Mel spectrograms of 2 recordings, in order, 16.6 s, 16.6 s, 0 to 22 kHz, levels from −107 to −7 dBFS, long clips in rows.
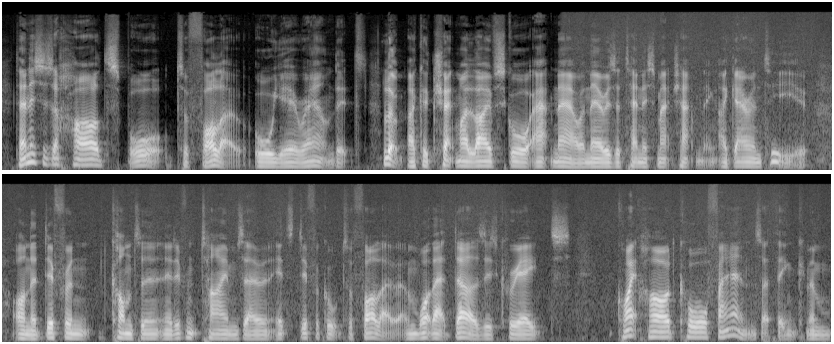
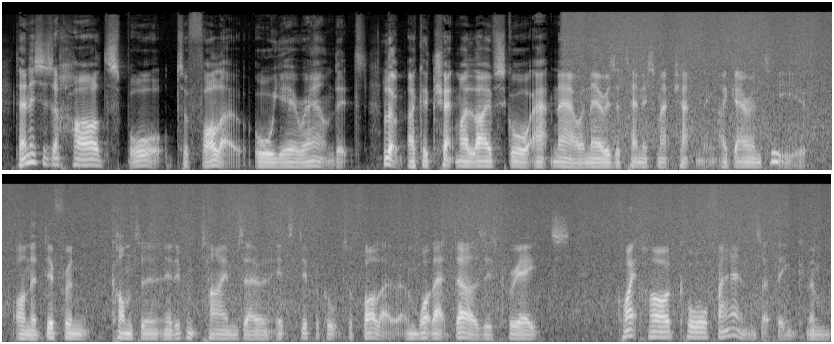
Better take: first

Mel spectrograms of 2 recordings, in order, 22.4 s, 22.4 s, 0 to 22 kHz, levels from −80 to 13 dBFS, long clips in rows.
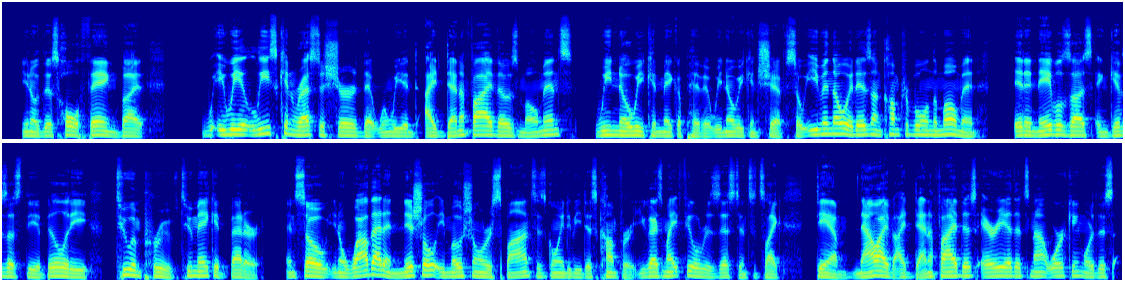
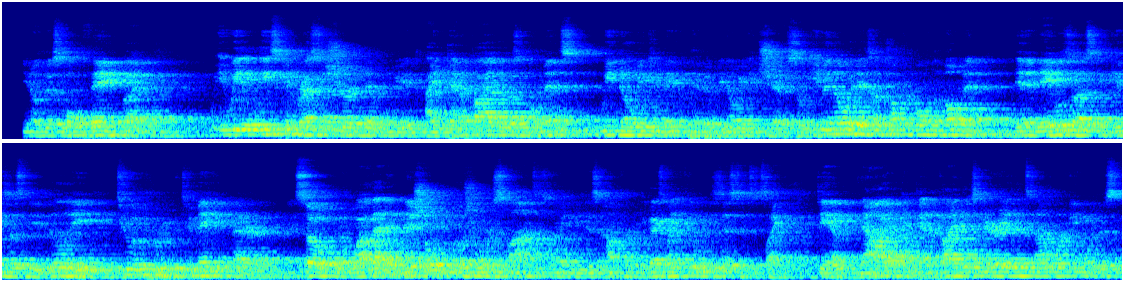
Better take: first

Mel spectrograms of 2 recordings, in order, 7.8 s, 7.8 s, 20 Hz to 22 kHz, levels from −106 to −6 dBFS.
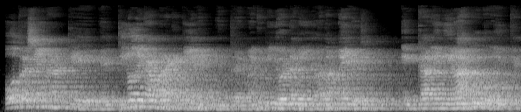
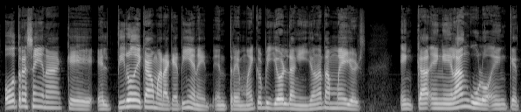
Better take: second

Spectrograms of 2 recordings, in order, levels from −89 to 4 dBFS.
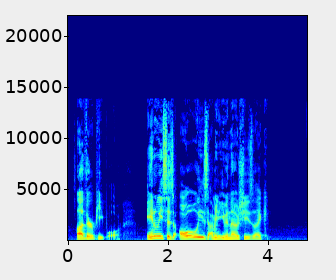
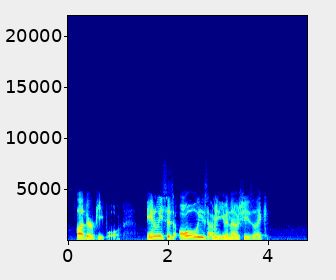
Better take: first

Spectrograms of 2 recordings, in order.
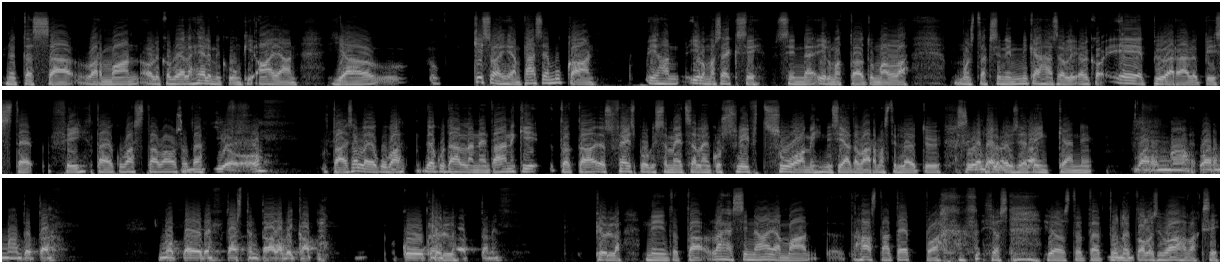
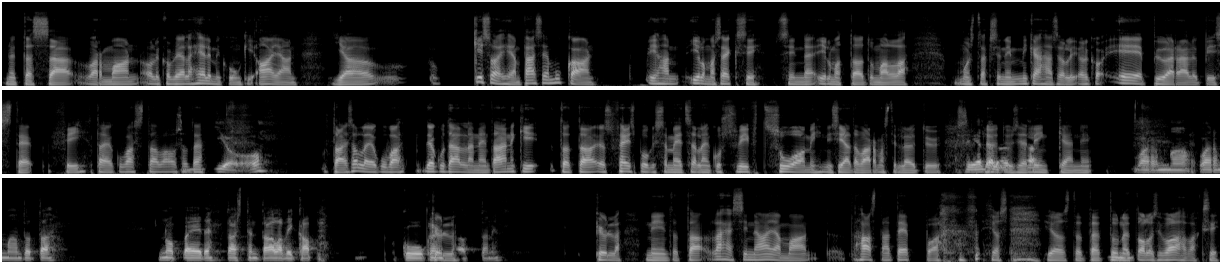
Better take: second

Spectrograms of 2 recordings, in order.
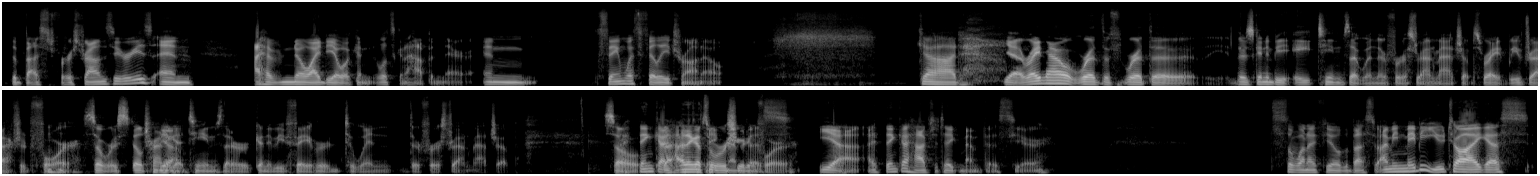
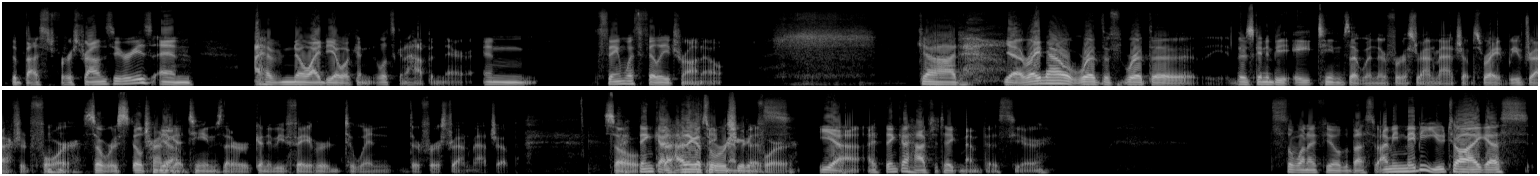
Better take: first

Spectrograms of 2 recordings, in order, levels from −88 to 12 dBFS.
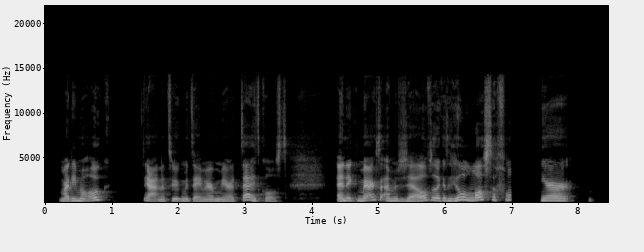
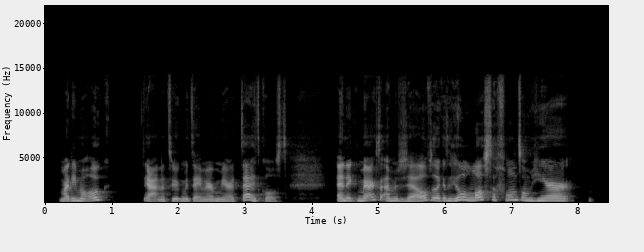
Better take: second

